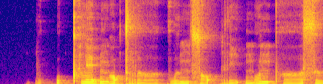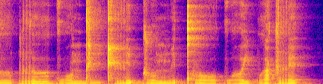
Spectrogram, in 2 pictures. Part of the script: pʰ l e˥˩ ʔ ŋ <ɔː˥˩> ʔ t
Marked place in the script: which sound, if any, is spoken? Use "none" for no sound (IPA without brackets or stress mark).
ɔ˥˩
